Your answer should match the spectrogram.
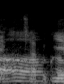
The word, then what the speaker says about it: Tapu Koko: Tapu Koko?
